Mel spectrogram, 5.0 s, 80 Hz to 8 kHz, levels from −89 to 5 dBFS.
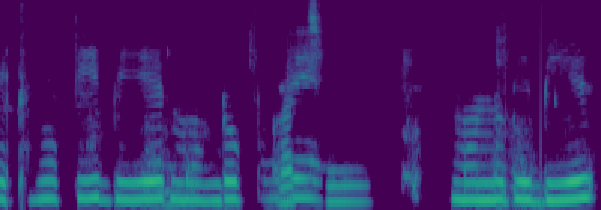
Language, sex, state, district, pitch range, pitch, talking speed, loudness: Bengali, female, West Bengal, Paschim Medinipur, 235-250 Hz, 245 Hz, 95 wpm, -37 LUFS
